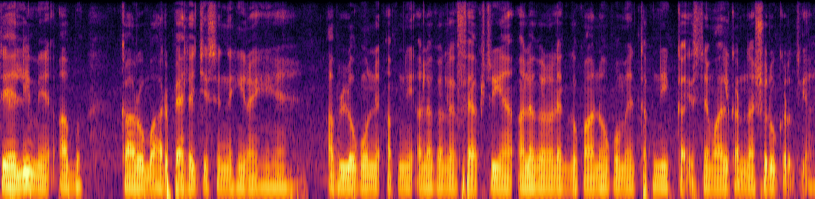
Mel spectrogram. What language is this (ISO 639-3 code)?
urd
